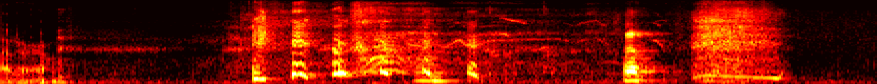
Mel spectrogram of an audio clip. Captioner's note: laughter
